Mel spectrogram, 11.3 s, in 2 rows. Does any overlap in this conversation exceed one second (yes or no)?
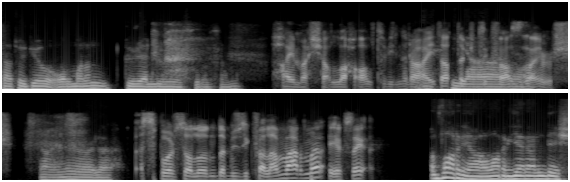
yes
